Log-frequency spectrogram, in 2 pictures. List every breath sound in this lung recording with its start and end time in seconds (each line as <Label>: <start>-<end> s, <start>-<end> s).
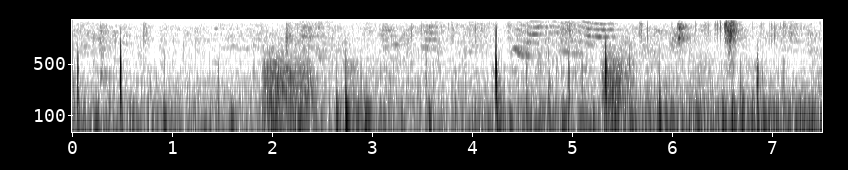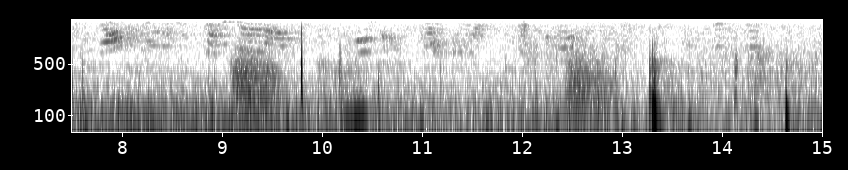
Inhalation: 1.76-2.49 s, 5.26-5.81 s, 9.09-9.73 s, 12.45-13.09 s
